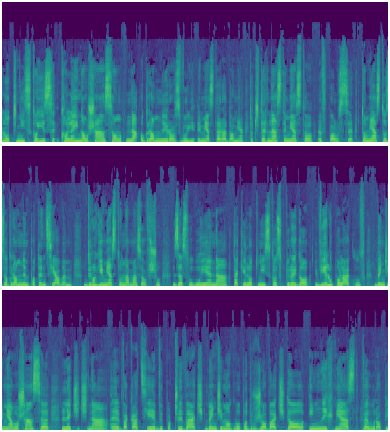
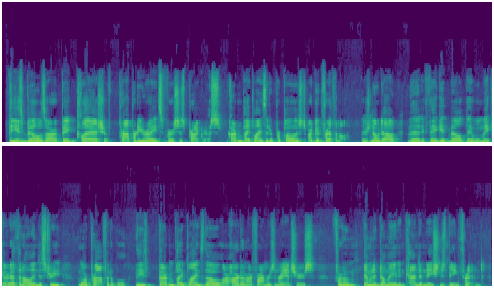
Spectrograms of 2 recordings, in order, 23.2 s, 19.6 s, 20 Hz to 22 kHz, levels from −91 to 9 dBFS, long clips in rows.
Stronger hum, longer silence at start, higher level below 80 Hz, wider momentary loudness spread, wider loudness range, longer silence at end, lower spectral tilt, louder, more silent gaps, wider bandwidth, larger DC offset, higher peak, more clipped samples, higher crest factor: neither; second, 0 s vs 0.15 s; first, -60 dBFS vs -70 dBFS; about the same, 5 LU vs 6 LU; about the same, 2 LU vs 2 LU; second, 0 s vs 0.15 s; about the same, -3 dB/octave vs -2.5 dB/octave; about the same, -16 LUFS vs -15 LUFS; neither; first, 17 kHz vs 12.5 kHz; neither; about the same, -2 dBFS vs 0 dBFS; neither; about the same, 14 dB vs 14 dB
